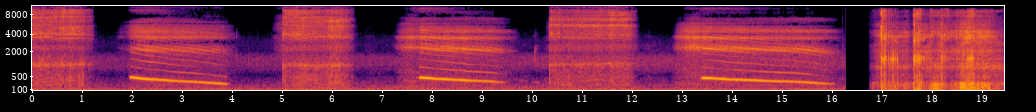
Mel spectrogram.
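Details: Two people asleep and snoring: loud, tonal, falling snores alternate with rougher, breathy snores from the second sleeper about every three seconds, ending in handling noise.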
